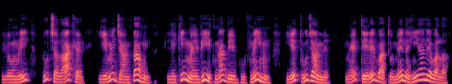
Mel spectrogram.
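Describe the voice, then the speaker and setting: A man's voice: a little high, sing-song, a little slow, breathy edge, highs cut off, full character voice. Man voicing a stern elephant jungle guard. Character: dutiful, suspicious male elephant guard of the jungle. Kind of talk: Hindi children's cartoon dialogue.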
